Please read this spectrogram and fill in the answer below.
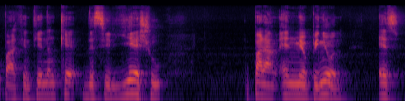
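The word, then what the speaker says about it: ישוע: personas de la Galilea Entonces lo más Sensato Es realmente pensar que se decía yeshua o yeshua y no así lo pronunciaban Entonces como Jesús pronunciaba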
